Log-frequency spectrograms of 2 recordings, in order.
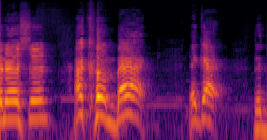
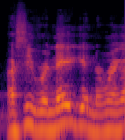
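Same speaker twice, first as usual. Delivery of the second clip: normal talking voice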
